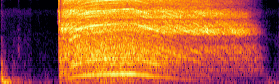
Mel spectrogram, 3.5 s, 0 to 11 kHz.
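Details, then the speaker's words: Dremel 3000 multi-tool, water-damaged with a seized shaft, after the bearing was taken apart and oiled: sharp high whine comes up to speed at once, holds steady without rattle, winds down smoothly; normal running after repair. "Let's plug it in. Right. I'd have no complaints about that, could I?"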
